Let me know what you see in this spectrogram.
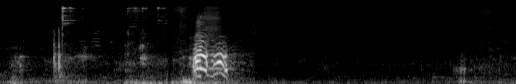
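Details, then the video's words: Doberman and Belgian Malinois in a dogfight at a dog park, one dog breaking into a sharp, high yelping cry for about half a second amid scuffling and thuds, then near silence. "Doberman vs Belgian Malinois Dogfight"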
